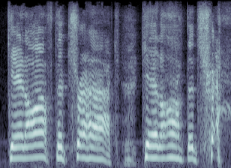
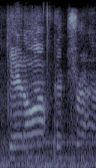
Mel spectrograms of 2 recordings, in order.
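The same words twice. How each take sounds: First: Loud, higher, slow drawn-out yelling; hammed-up track rage; mock yell. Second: Much softer, higher, held back; toned-down quote after noticing the volume; hushed reprise. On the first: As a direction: bellow it at the driver in your way. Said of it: "he was yelling at Natalie Decker". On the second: Retold or imitated. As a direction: say the yell under your breath. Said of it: "you heard my volume".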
